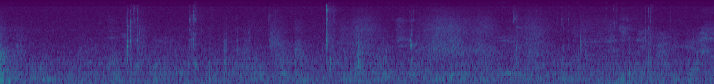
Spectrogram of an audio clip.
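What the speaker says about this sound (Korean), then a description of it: "우유랑 먹으니까 너무 맛있다." Bakery bread eaten with milk, with soft close-up chewing and occasional crunchy bites repeating irregularly over a steady low background hiss.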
